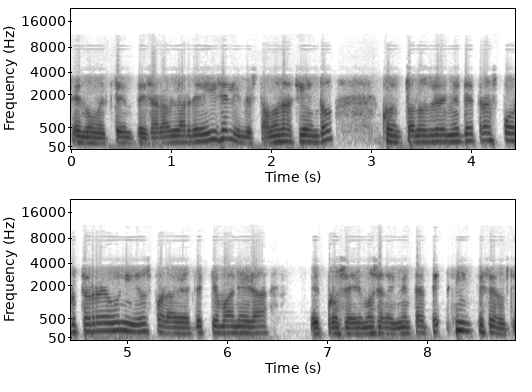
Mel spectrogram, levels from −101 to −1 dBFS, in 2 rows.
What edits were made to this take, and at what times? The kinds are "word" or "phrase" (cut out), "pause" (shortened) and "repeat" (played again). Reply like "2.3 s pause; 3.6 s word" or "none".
none

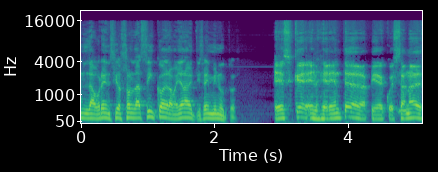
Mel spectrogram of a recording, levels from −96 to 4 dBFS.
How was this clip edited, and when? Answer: none

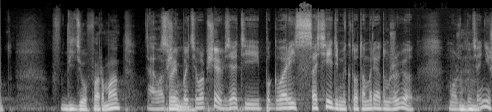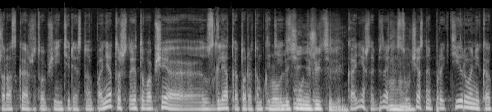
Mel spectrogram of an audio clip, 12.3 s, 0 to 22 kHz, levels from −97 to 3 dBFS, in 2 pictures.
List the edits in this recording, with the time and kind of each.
2.2 s word; 6.1 s word; 9.0 s word; 9.4 s word

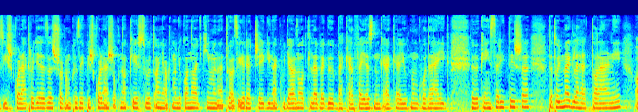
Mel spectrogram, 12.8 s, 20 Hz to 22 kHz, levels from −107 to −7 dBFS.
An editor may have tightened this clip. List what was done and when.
3.4 s word; 4.5 s word; 5.9 s word

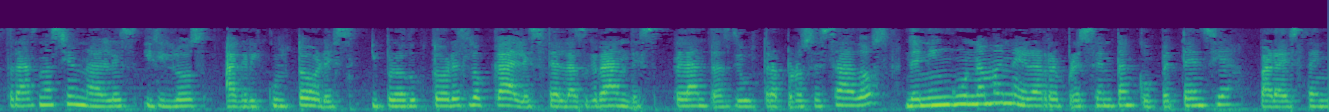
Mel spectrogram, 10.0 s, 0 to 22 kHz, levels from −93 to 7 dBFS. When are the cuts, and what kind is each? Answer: 1.2 s phrase; 4.1 s word; 6.7 s pause

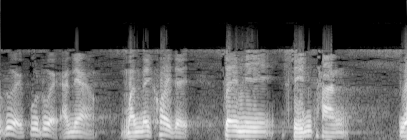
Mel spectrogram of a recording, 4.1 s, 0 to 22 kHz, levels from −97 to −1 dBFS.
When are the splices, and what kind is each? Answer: none

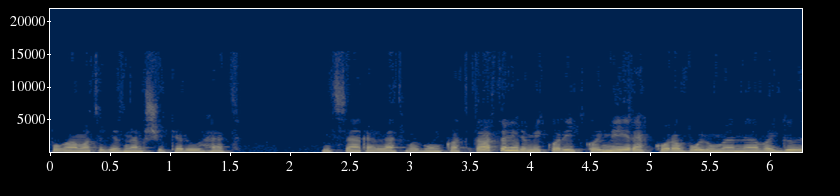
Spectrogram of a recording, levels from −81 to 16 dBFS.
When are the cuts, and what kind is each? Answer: 2.6 s word; 3.5 s word; 3.9 s word; 4.5 s word

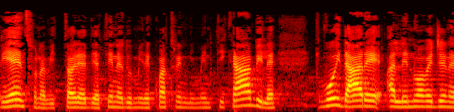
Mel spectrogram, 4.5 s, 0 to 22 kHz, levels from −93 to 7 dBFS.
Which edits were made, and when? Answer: 3.2 s word

